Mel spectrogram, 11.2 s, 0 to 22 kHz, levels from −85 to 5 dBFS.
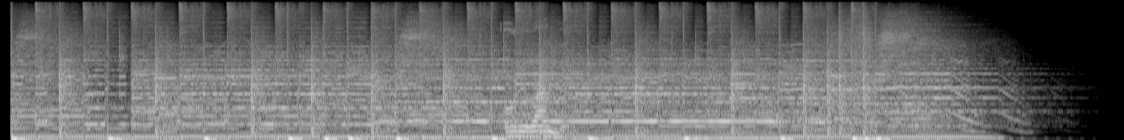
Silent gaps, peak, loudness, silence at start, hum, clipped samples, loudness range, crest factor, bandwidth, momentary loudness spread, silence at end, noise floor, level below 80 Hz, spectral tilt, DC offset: none; -2 dBFS; -17 LUFS; 0.1 s; none; under 0.1%; 2 LU; 16 dB; over 20 kHz; 4 LU; 1 s; -69 dBFS; -22 dBFS; -4 dB/octave; under 0.1%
